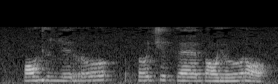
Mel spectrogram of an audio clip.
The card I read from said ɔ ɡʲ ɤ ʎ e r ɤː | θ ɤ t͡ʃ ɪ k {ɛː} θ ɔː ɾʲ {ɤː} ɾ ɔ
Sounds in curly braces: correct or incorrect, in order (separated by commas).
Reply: correct, correct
